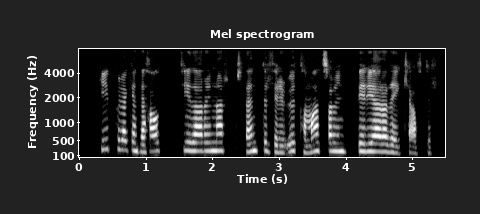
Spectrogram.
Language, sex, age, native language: Icelandic, female, 30-39, Icelandic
